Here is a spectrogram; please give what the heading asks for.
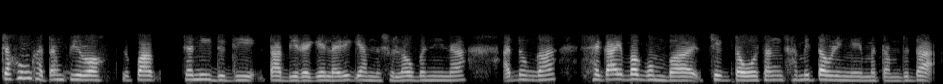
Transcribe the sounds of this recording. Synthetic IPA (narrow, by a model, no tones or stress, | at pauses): t͡ʃɐɦumkʰɐtɐŋpiɾo | lupak̚ | t͡ʃɐniduditabiɾɐɡelajɾik̬̚jamnɐsulɐwbɐninɐːduɡɐsɐɡajbɐɡumbɐt͡ʃek̚tɐwsɐŋsʰɐmitːɐwɾiŋɐjmɐtɐmdudɐ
